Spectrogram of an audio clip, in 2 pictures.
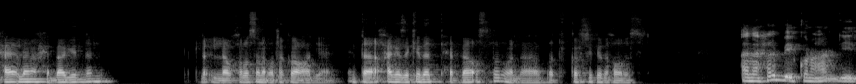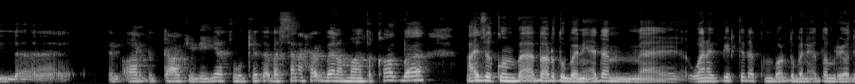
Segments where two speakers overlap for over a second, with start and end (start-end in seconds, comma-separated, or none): none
